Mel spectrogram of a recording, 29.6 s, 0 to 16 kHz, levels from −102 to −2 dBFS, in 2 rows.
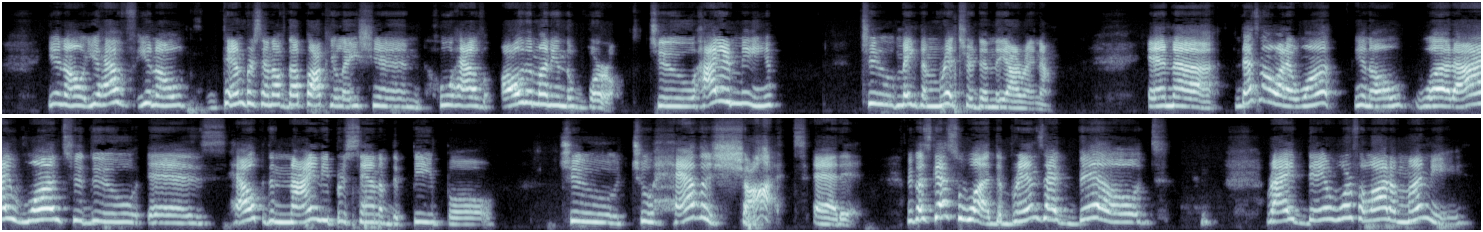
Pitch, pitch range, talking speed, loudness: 290 Hz, 265-340 Hz, 145 wpm, -16 LUFS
